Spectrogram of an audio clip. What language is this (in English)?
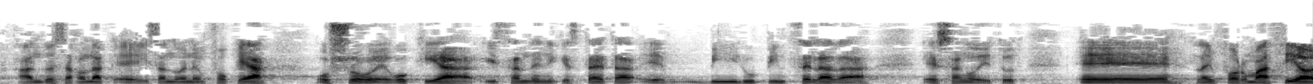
Basque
